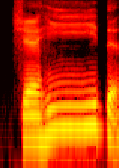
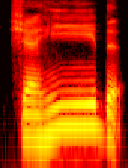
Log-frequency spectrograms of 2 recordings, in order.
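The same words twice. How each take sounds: First: The final d is released without any pressure. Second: The final d is released with light pressure. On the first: "kalau nggak neken" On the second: "Kalau neken, ... Boleh"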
